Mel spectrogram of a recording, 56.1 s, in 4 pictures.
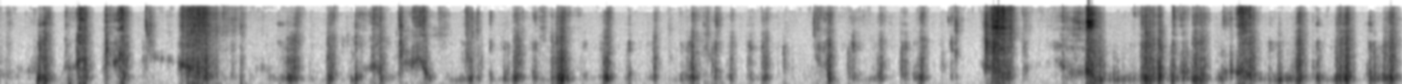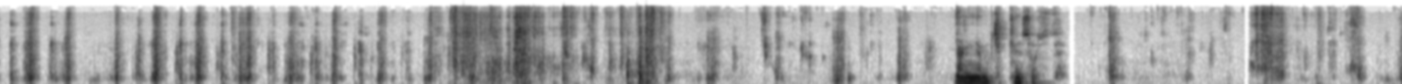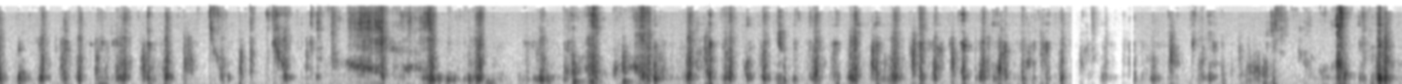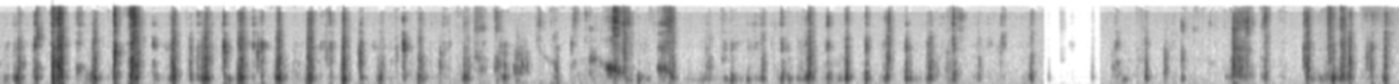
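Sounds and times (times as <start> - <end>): crunching and chewing fried chicken: 0.0 - 23.5, 24.9 - 56.0
radish crunching: 18.3 - 21.8.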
